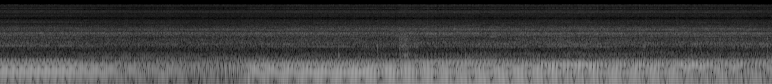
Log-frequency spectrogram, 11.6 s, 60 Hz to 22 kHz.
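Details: 1980 Honda GL1100 on a slightly cold start at 54 degrees after a rebuild, with carbs synced. A smooth, steady flat-four hum with a couple of easy blips that rise and settle cleanly, with no hunting or misfire; normal running.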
